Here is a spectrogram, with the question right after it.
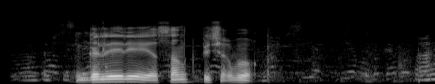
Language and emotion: Russian, neutral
